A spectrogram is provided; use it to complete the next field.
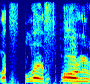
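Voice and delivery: put-on very loud, high, shrill, booming, angry ranting Scottish accent. Joking about how a line sounded, the speaker redoes it as a mock-angry Scotsman. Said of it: "sounded more like an angry Scotsman".

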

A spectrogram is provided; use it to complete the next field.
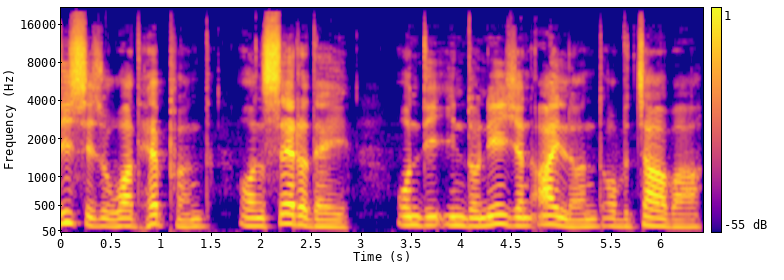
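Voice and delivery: very slow, careful, easy-to-follow English news reading.

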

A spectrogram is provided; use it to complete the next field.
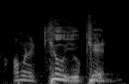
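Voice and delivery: put-on frustrated, angry voice. Retelling a movie scene where a tied-up robber threatens a kid: imitating a frustrated robber. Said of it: "because he's so frustrated".

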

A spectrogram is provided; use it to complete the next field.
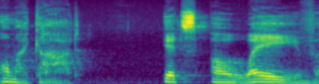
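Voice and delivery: whisper under the breath. Retelling a student's reaction to an equation, imitating a whisper under his breath. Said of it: "whispered under his breath".

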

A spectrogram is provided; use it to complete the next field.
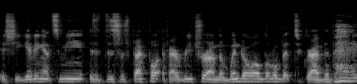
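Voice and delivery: plain

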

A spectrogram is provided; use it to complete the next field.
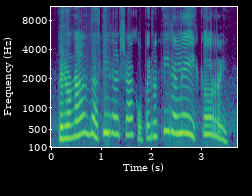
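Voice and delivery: mock very high shouted delivery. Recalling planes overhead, the speaker acts out her neighbours shouting at her.

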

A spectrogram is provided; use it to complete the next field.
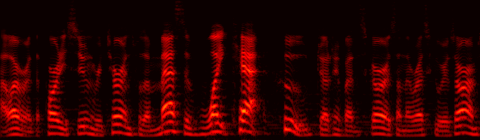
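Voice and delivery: ordinary delivery, nothing marked

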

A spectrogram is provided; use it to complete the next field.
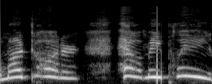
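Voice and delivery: play-acted, very high, drawn-out tearful crying plea. Retelling a TV scene where Eddie begged for help: imitating Eddie crying and begging. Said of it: "When Eddie was on the ground crying".

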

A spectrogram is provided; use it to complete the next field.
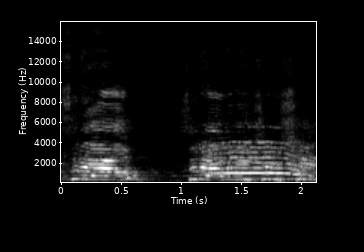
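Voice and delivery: loud, high-pitched yelling.

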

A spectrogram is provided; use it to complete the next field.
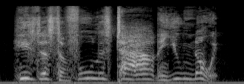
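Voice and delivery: flaring, very high outburst. Narrator reading Granny's reply to Ella's apology, blazing. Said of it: "Granny blazed".

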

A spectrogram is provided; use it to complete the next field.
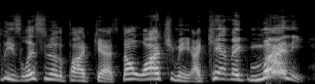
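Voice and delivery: shouting, shrill and very high-pitched. Podcast host addressing the audience, yelling. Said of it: "Sorry for yelling".

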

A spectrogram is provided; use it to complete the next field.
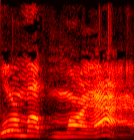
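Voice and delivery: drawn out, very slow and loud. Asked by the other speaker to say the line: Christopher Walken voice. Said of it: "Say it like, uh, Christopher Walken".

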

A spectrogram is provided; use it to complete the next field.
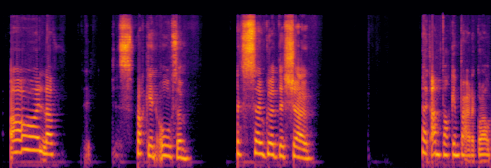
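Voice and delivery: tearful, crying voice. Talking about the show, crying again. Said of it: "Fuck, I'm crying again".

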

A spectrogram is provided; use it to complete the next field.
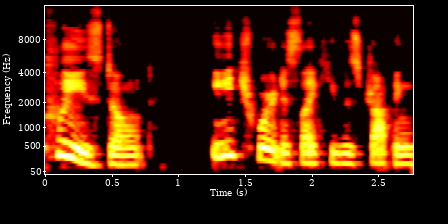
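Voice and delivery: ordinary delivery

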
